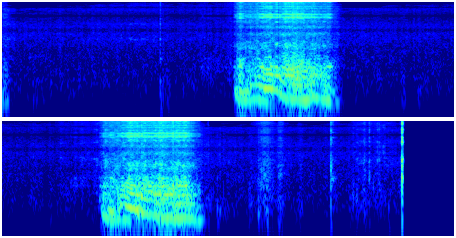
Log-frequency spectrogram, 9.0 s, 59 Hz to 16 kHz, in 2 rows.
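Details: Snoring after someone drank too much on Boxing Day: two rough, rattling snores about three seconds apart, roughly 19 breaths a minute, in a quiet room.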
